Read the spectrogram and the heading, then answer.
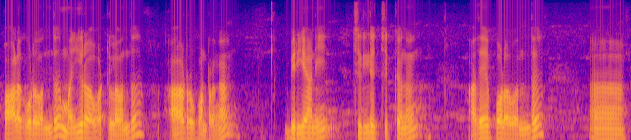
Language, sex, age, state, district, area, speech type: Tamil, male, 30-45, Tamil Nadu, Dharmapuri, urban, spontaneous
